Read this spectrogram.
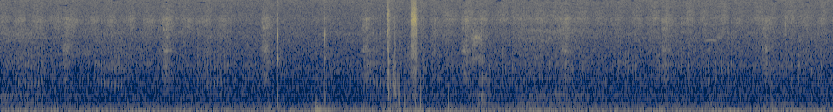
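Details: Simba, a pet cat awake at midnight, purring softly and steadily: a low, even rumble throughout, with a few faint clicks and rustles near the middle and a quiet indoor background.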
